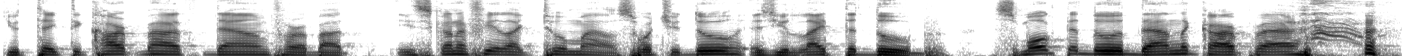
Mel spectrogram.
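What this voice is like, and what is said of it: Imitates another person's accent. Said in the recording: “he's kind of got like a I don't really know his accent. I'll try and do the impersonation”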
